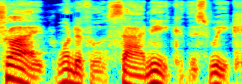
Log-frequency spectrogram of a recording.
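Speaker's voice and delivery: shampoo-ad announcer pitch, hair product commercial voice. Pretending the creature's name is a hair product: hair product commercial voice. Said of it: "sounds like a hair product as well".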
